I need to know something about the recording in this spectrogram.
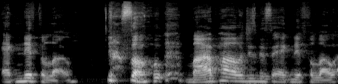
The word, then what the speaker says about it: Agnifilo: I've been calling him Mark Agnifilo. It's Mark Agnifilo.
